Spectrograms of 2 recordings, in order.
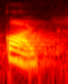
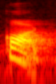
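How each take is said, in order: No difference in how they are said.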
